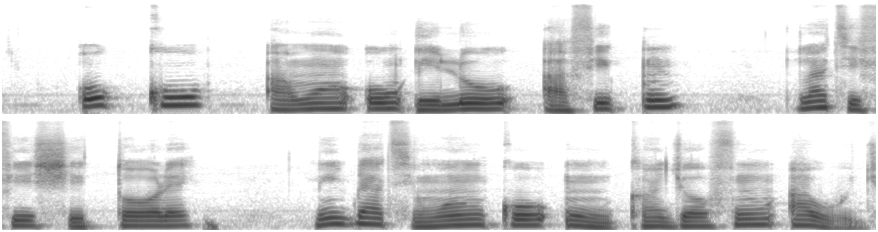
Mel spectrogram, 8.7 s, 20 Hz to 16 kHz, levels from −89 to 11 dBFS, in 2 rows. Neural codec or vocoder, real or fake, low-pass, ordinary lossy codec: autoencoder, 48 kHz, 128 numbers a frame, DAC-VAE, trained on Japanese speech; fake; 14.4 kHz; AAC, 96 kbps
